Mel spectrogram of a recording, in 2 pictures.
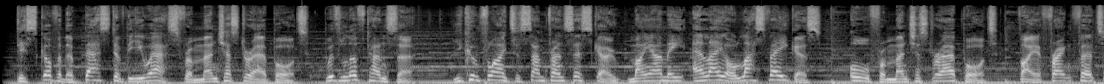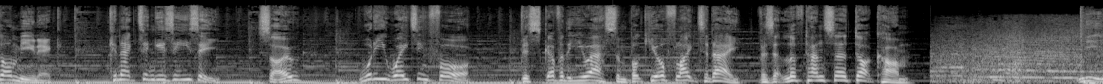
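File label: commercial, Gravitas Warm Trustworthy Voice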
